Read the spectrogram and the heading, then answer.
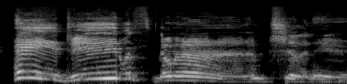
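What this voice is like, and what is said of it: Stoned-sounding laid-back teen voice. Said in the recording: “He seems like he's high ... good impression of that”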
